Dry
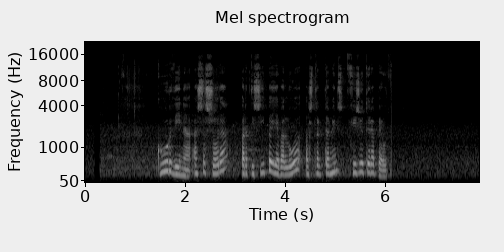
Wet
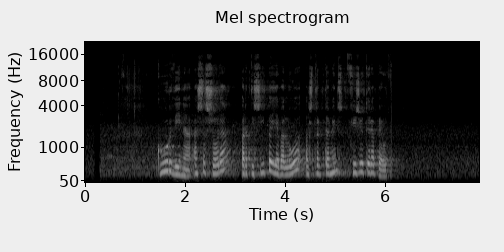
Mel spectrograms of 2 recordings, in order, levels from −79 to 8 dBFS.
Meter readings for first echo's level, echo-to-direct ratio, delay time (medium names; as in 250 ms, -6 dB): -16.5 dB, -15.5 dB, 116 ms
